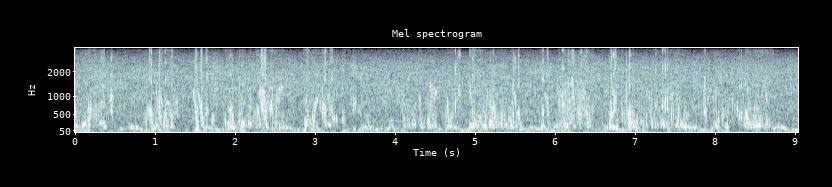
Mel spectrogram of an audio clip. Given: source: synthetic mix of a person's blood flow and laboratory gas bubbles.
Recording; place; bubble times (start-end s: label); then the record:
Doppler ultrasound of blood flow; precordium
0.00-0.50 s: bubbles
0.84-1.31 s: bubbles
1.45-1.78 s: bubbles
1.84-2.62 s: bubbles
2.83-3.40 s: bubbles
3.44-3.61 s: bubbles
3.63-3.71 s: bubbles
4.01-4.55 s: bubbles
4.59-4.85 s: bubbles
4.92-5.62 s: bubbles
5.79-5.96 s: bubbles
5.99-6.54 s: bubbles
6.64-7.69 s: bubbles
7.82-8.73 s: bubbles
From the record:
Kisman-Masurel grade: 444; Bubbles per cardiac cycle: continuous sound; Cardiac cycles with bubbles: 100%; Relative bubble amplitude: maximal (0.775 to 0.999); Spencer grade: 4 (maximum detectable bubble signal sounding continuously throughout systole and diastole of every cardiac period, and overriding the amplitude of the normal cardiac signals); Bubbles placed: anywhere in the cardiac cycle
